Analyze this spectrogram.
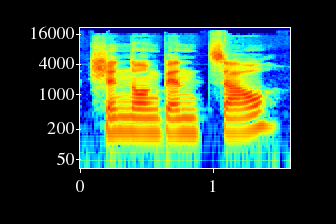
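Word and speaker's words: Shennong Ben Cao: Yeah, and I think, if I remember the name right, so the earliest book of Chinese medicine pharmacopoeia was the, I may pronounce this poorly, Shennong Ben Zhao? – Yes.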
